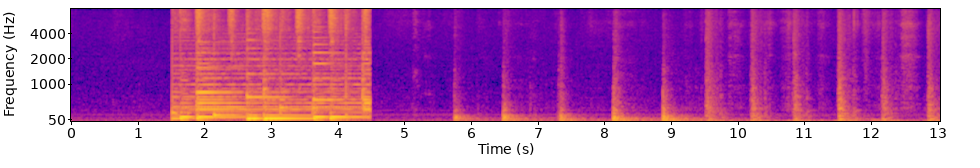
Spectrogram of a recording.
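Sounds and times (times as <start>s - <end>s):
bedding rustling: 5.6s - 13.0s
soft thumps on a bed: 5.7s - 13.0s.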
